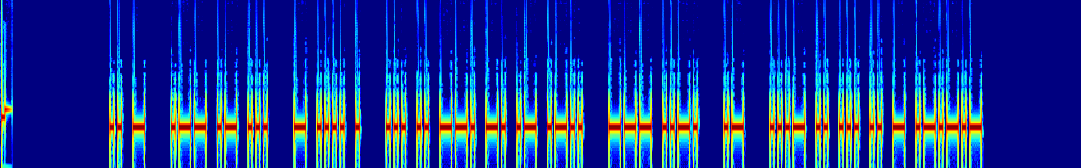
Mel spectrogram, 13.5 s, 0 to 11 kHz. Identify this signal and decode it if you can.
Morse code, heard as a keyed tone, about 25 wpm, 700 Hz. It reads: IT WAS THE SIGNAL OF A VISIT.
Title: Sentences from Top 1400 Words 25wpm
